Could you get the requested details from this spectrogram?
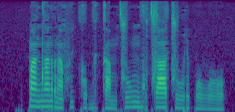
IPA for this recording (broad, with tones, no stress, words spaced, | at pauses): k͡pã˦ dã˦rã˨fi˦ kʊ˨bɪ˦ka˨m t͡suː˦ŋɡu˨t͡saː˦t͡suː˨ ɾɪ˦po˨βoː˨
